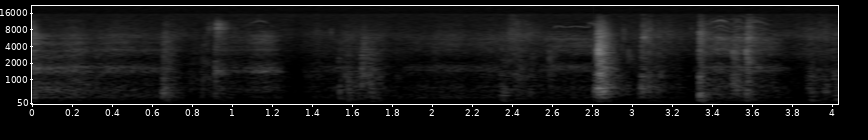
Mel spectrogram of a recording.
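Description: Near silence in a small rocky cave, broken by a few faint short clicks and one sharper tick a little before three seconds in.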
